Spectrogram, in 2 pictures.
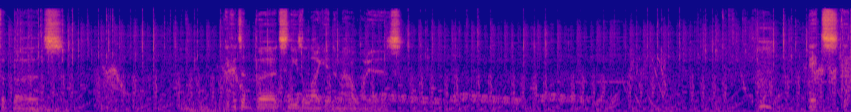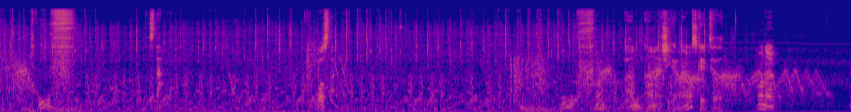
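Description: Explosions burst in a space video game.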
